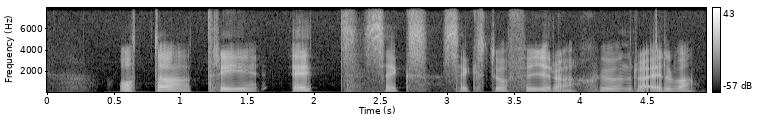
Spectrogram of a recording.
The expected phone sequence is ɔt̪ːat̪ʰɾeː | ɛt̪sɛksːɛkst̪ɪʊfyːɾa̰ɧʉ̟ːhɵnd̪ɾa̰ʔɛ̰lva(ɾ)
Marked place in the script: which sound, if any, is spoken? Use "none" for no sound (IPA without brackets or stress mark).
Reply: none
